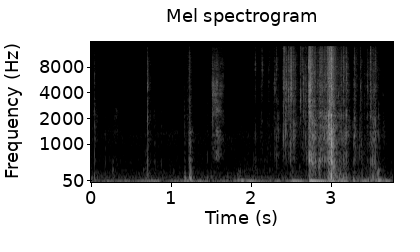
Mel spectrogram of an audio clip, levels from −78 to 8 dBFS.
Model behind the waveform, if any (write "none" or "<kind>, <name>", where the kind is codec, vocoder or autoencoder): vocoder, BigVGAN v2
